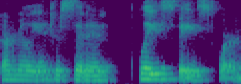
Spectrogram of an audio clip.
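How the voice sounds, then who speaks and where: A woman's dark, mellow tone with an American accent, fairly even intonation and a moderate pace. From Florida. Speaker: environmental advocate. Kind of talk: lecture. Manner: loud.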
